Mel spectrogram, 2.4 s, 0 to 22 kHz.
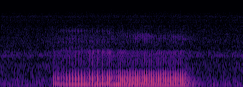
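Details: One loud rasping snore from Rosie, a sleeping pet dog, lasting about 1.4 seconds, rich in stacked low harmonics with a pulsing texture, rising in then fading, in a quiet room.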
